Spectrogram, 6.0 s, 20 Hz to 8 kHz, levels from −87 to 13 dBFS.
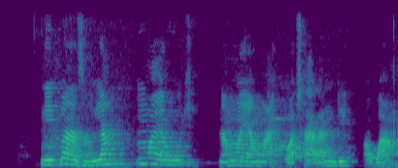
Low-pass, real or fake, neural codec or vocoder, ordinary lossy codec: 7.2 kHz; real; none; none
